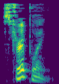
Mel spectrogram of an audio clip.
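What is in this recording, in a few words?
"stripling", British English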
